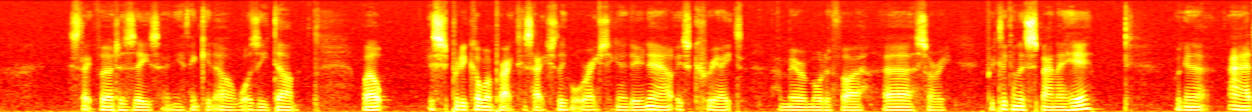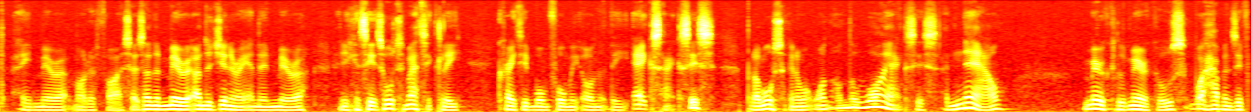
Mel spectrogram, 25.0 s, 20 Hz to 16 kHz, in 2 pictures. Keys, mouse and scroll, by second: 2.1 middle click, 7.7 click, 16.5 middle click, 20.9 click, 21.6 middle click, 24.9 click.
